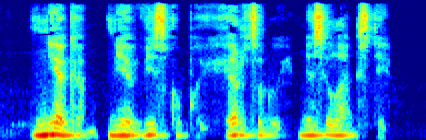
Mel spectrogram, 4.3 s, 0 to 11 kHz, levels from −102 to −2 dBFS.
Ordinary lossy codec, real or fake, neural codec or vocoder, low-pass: MP3, 48 kbps; fake; codec, 24 kHz, 6 kbps, HILCodec; 9.9 kHz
